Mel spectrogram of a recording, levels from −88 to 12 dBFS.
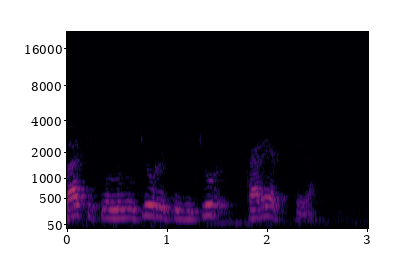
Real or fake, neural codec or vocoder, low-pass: real; none; 3.6 kHz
